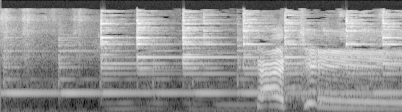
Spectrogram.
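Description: Free-jazz big band with group vocals: a held note, then percussion strikes from about half a second in, a shouted vocal cry near the middle, and falling sliding tones after it.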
